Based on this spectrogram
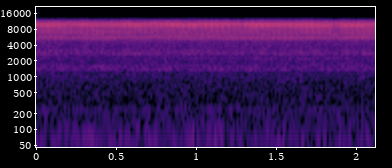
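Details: Rotary Edison-style engine with four bearings and old car contact-point ignition, running in its fast direction after readjusting the points: a steady, even buzzing hum at constant high speed with no stumbles; running smoothly at maximum.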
